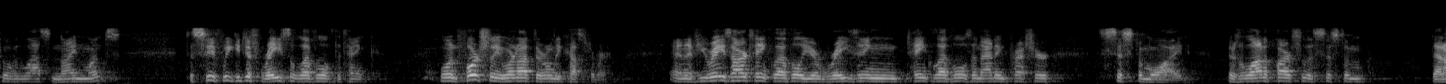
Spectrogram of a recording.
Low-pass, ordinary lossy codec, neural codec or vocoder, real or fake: 5.4 kHz; Opus, 16 kbps; none; real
